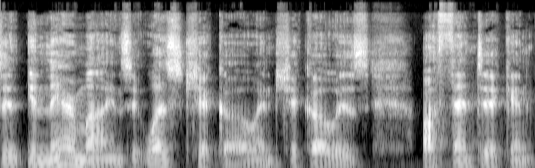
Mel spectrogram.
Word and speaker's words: Chico: out in later interviews, lots of journalists address Chico as Chico, and he never corrects them and tells them that they're pronouncing his name wrong. And I also think, although I say Chico chiefly because Groucho did, and I want to feel as authentic to those guys as I can.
